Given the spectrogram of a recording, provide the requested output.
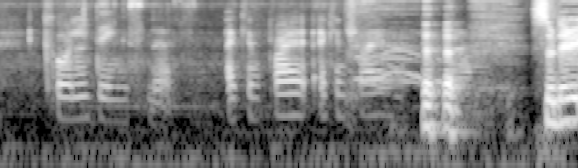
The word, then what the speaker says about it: Koldingsnes: All right, so my name is kind of tricky even in Norwegian, but it's basically how you write it. It's Koldingsnes. Koldingsnes.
